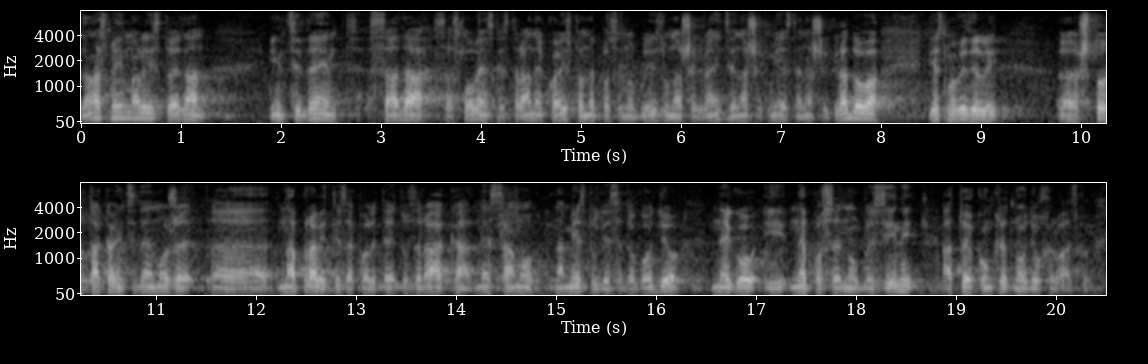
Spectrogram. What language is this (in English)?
Croatian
